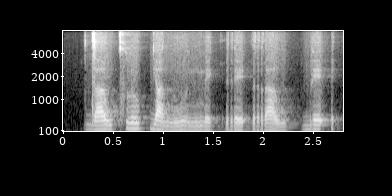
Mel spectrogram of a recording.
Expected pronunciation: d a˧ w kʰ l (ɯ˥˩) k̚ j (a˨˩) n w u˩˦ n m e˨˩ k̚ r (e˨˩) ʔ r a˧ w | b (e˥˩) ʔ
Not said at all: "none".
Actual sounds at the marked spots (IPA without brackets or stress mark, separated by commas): u˥˩, a˨˩, e˨˩, e˦˥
